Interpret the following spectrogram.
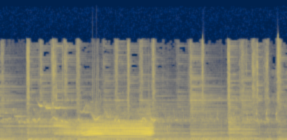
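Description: A cow moo: one long call starting about a second in, rising at first and then holding before it stops, laid over background acoustic guitar music.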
